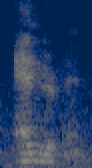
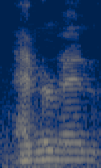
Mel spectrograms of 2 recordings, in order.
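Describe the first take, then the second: No difference in how they are said.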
